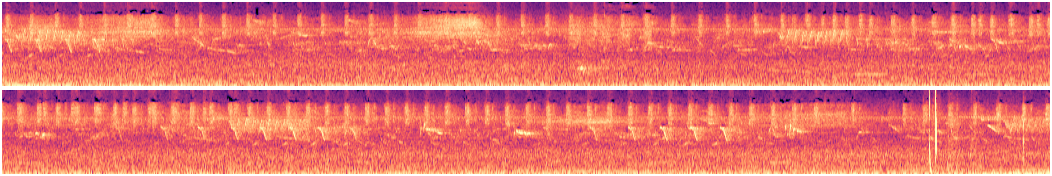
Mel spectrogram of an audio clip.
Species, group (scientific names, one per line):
Magicicada septendecula
Cicadidae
